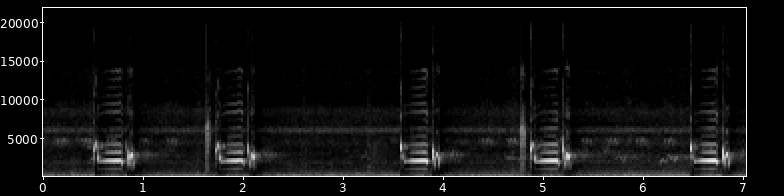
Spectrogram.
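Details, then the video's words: Bar-winged prinia, a lively singer used as a lure and tutor for other prinias: sharp phrases of rattling clicks around a bright level whistle, paired bursts repeated about every one to two seconds, with quiet low background rumble. "suara burung PRENJAK GACOR isian 💯% cocok untuk MASTERAN PRENJAK dan Pancingan prenjak bahan"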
